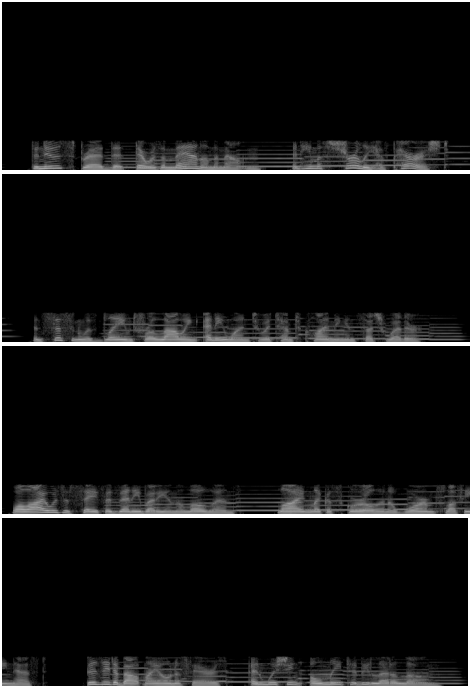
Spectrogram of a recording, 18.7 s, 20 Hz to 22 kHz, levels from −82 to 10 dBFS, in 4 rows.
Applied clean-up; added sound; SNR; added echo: none; Wind instrument, woodwind instrument; 13 dB; none.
